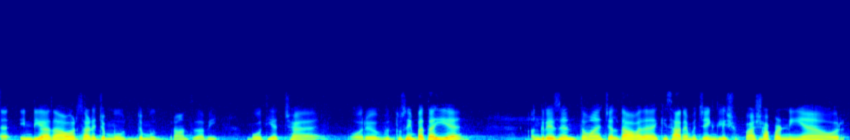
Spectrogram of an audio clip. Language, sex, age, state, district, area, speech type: Dogri, female, 30-45, Jammu and Kashmir, Jammu, urban, spontaneous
